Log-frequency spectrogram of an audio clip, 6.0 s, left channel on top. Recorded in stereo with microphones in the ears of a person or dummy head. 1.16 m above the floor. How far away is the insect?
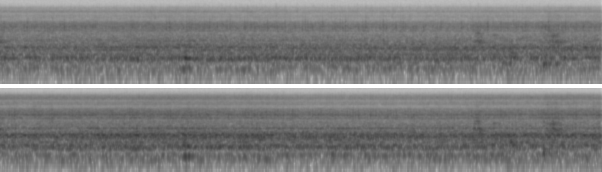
About 1.2 m.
